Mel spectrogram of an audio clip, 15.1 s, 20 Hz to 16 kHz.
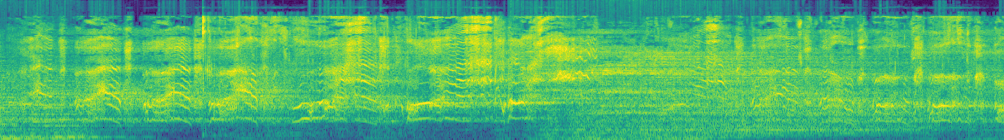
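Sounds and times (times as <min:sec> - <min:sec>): low rumble: 0:00.0 - 0:02.5, 0:08.3 - 0:15.0.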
